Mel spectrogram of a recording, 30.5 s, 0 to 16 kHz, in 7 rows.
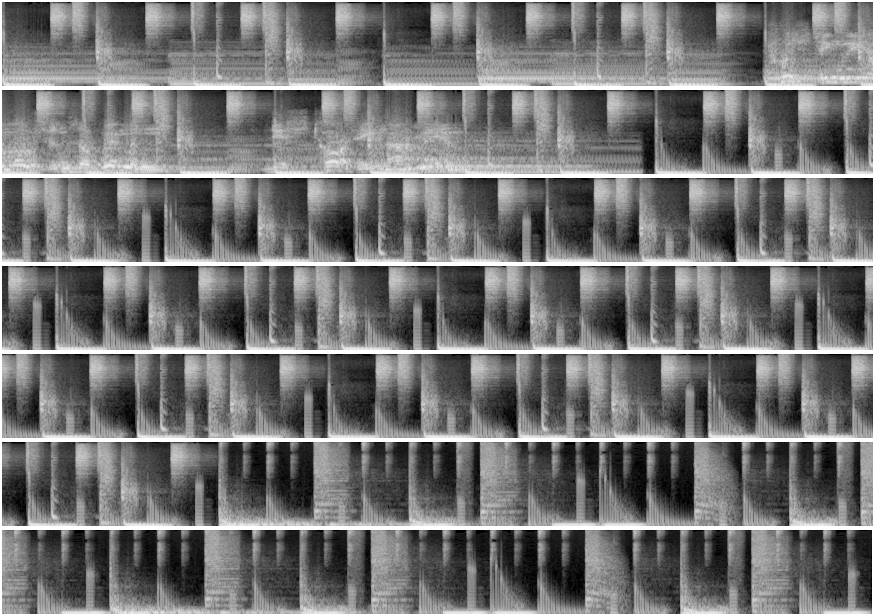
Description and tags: Twisting, Distorting 126bpm 16 Bar
Beat Mix with sample. Let's all do the Twist and Distort!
